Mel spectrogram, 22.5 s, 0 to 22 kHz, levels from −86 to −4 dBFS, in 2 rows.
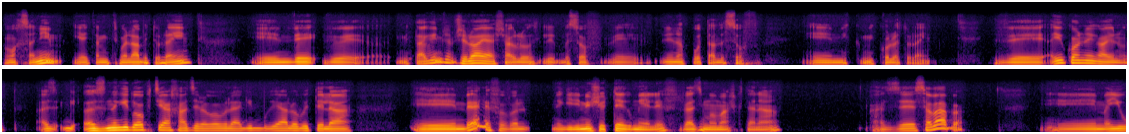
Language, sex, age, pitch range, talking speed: Hebrew, male, 20-39, 105-125 Hz, 115 wpm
